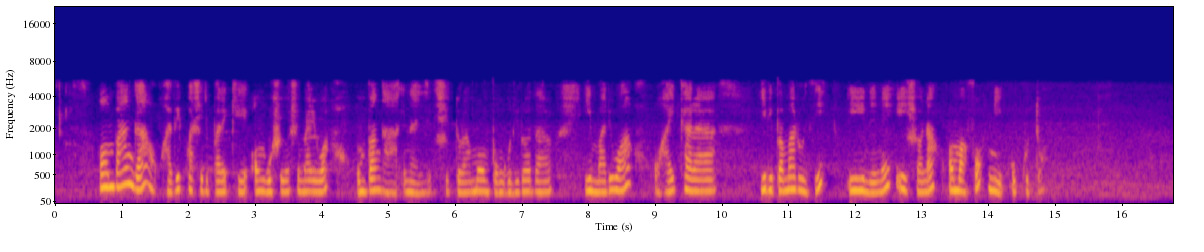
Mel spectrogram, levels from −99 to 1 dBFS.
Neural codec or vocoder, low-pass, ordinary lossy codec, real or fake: none; 5.4 kHz; AAC, 48 kbps; real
